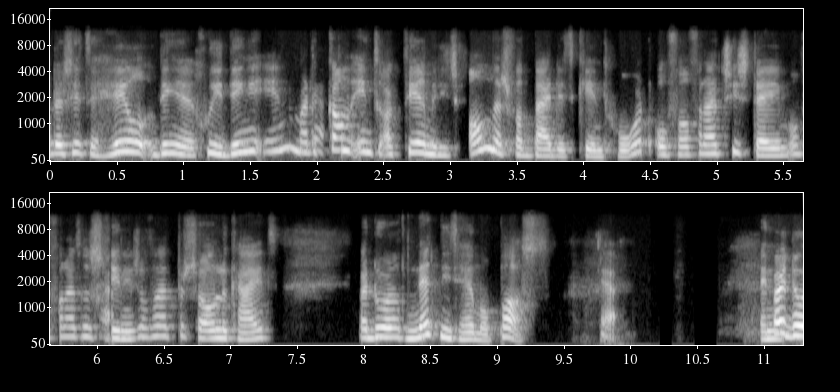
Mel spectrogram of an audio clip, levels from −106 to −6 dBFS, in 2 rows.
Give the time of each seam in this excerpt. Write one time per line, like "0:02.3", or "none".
none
